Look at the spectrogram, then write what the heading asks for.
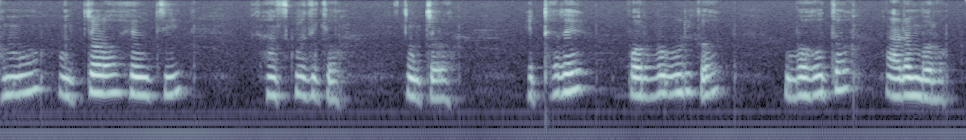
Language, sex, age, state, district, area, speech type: Odia, female, 45-60, Odisha, Ganjam, urban, spontaneous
